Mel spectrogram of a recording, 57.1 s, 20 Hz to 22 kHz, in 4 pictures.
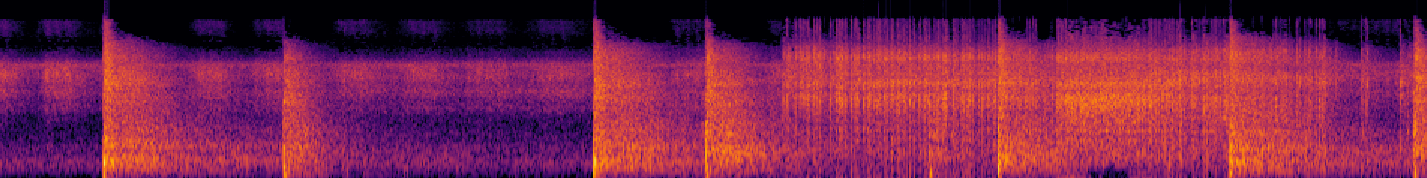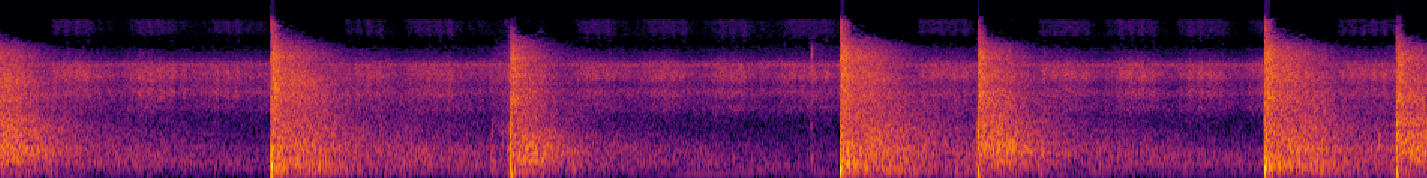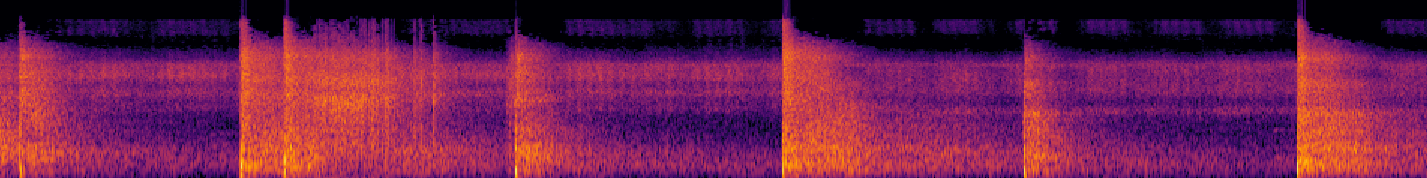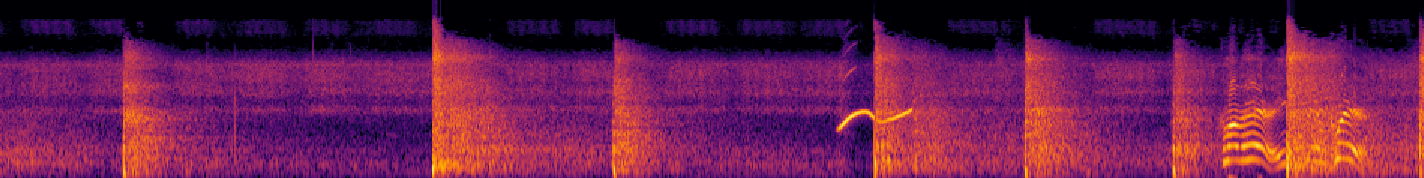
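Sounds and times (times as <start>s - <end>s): fireworks bursting with bangs: 0.0s - 57.0s
sustained hiss: 0.0s - 57.0s.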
